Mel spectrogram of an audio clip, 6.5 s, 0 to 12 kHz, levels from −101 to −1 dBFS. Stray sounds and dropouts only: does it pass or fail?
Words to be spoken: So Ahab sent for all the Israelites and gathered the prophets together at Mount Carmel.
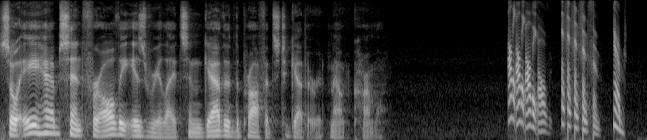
fail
